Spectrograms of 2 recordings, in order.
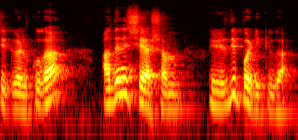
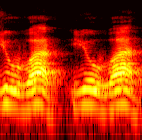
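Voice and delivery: slow drill; much slower than usual. Shown as a demonstration. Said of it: "എന്താണ്?".

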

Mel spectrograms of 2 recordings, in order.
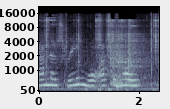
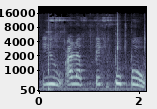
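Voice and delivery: put-on silly baby talk, pitched up a bit; little baby voice; 3 semitones higher than usual. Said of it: "I'm talking like this. I'm a little baby".

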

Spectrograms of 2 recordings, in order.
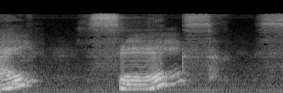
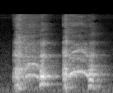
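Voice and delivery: high hammed-up cough; fake cough; 6 dB louder than usual. Shown as a demonstration. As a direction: cough it out big for the kids. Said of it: "Do the elephant when you cough".

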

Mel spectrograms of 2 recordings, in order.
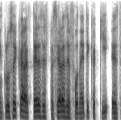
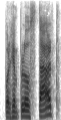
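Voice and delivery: normal talking voice

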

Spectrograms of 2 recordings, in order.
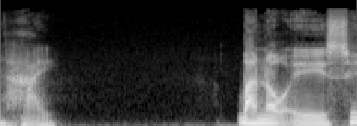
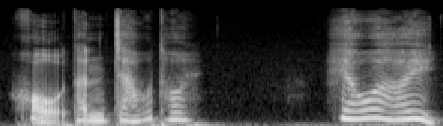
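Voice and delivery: higher, softer, a lightly voiced fond old woman; a hint of a grandmother cooing in pity; pitying grandma; 13 semitones higher, 5 dB quieter than usual. Grandma comforts her feverish grandson, soft and pitying. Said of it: "Bà nội suýt xoa".

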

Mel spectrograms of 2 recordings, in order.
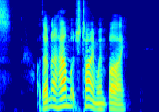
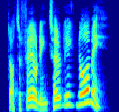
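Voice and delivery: put-on higher, louder indignant girl; girl complains angrily, higher and louder; angry girl; 7 semitones higher, 5 dB louder than usual. A narrator's reading. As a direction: vent her anger. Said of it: "Sari cried".

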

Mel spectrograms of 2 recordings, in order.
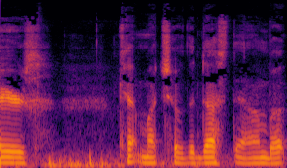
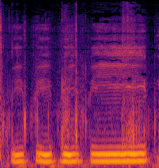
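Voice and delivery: truck backup beeps; 3 semitones higher, slower than usual. Retold or imitated. Imitating truck backup beeper.

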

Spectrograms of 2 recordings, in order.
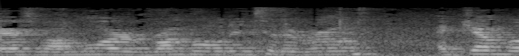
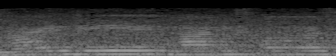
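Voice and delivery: much softer, counting under the breath; hushed counting; 9 dB quieter than usual. Acted. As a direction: trail off while counting heads. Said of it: "quiet counting then exclaiming".

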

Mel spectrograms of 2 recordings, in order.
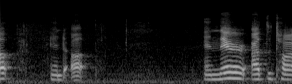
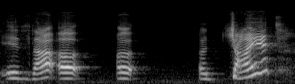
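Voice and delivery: stammering fright; 3 semitones higher, 6 dB louder, slower than usual. Acted. Mother sees the giant coming down, frightened stammer. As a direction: stutter in terror at the sight.

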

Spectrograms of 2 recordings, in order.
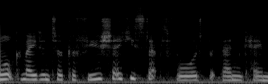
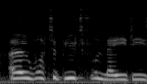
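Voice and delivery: higher, louder wistful exclamation; sighed admiration; 5 semitones higher, 7 dB louder than usual. A narrator's reading. Moomin Mama admiring the figurehead, sighing. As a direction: sigh it out with a lifted voice. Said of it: "sighed Moomin Mama".

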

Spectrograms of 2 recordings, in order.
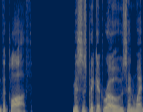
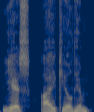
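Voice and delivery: dazed, mechanical confession; mechanical reply; 2 semitones higher, slower than usual. A narrator's reading. Captain confesses to killing his friend, mechanical dazed voice. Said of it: "Then, mechanically, he replied".

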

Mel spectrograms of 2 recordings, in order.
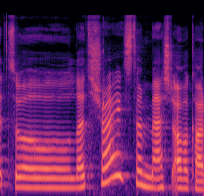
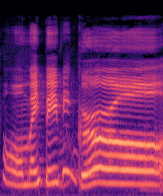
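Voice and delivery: cooing; 6 semitones higher, 5 dB louder, slower than usual. Real, not acted. Cooing at sim baby.

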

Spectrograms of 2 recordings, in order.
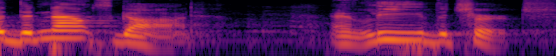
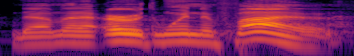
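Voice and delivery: ordinary delivery

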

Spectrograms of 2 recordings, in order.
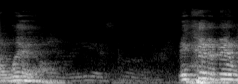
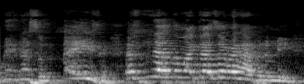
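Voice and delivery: mock exclaiming; 7 semitones higher, 3 dB quieter than usual. Voices congregation's doubtful reply.

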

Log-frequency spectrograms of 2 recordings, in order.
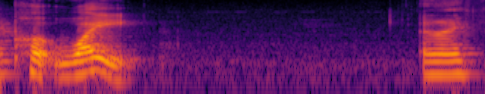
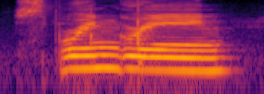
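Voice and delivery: loud, high call of the colour name; yelling; 4 semitones higher, 5 dB louder than usual. Real, not acted. Crafter reading out a powder label, yelling. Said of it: "I don't know why I'm yelling".

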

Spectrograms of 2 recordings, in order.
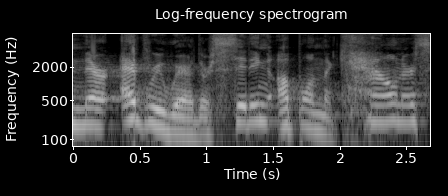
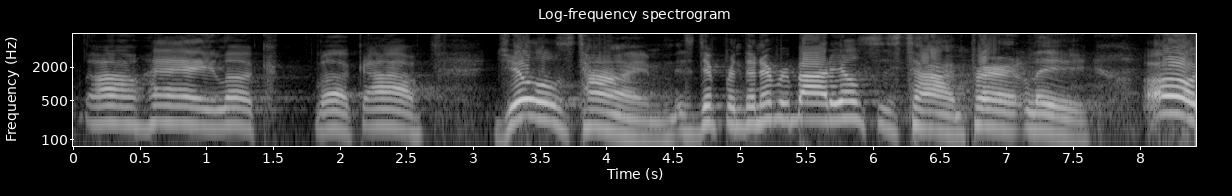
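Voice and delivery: sarcastic teasing; 3 semitones higher, 5 dB louder than usual. Retold or imitated. Worship team teasing the late pastor's wife, sarcastic. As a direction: needle her playfully for being late. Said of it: "using sarcasm as sort of our first language".

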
